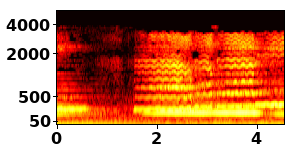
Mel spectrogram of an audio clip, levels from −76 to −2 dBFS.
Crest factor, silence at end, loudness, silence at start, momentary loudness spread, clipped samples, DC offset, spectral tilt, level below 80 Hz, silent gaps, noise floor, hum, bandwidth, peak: 14 dB; 0 s; -16 LUFS; 0 s; 14 LU; under 0.1%; 2%; -10.5 dB/octave; -44 dBFS; none; -41 dBFS; none; 4 kHz; -4 dBFS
